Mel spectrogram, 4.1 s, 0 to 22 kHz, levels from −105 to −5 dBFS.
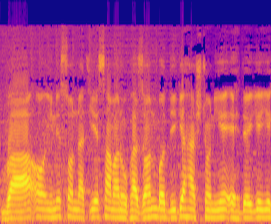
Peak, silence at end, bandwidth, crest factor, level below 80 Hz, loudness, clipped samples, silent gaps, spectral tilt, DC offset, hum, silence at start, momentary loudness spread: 0 dBFS; 0 s; 14 kHz; 12 dB; -42 dBFS; -12 LUFS; 0.2%; none; -5.5 dB/octave; under 0.1%; none; 0 s; 6 LU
